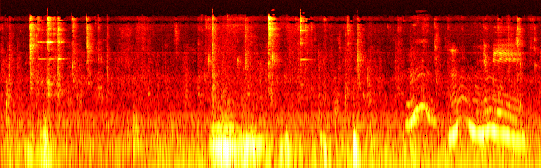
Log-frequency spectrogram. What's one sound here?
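Chopsticks and bowls clink on a table.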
